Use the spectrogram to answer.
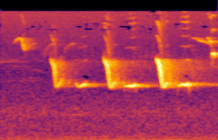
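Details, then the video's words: Nightingale singing amid natural surroundings: three loud slurred notes, each dropping steeply from high to a held lower whistle, repeated about every half second after a faint high opening note, with a low steady hum beneath. "صوت العندليب"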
